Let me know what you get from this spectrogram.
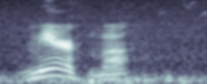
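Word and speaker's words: מִרְמָה: The word is Mirma. And I'll let you hear a pronunciation.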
